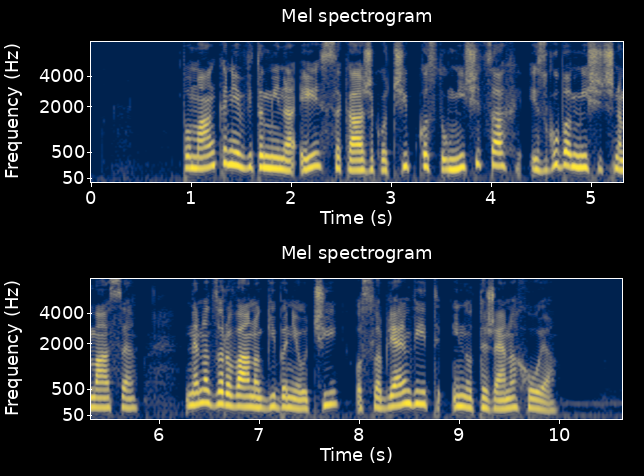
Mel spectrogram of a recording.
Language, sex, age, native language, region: Slovenian, female, 30-49, Slovenian, Southeast Slovenia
